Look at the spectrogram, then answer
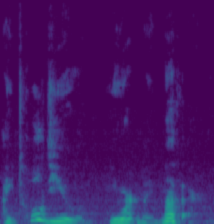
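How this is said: A long pause follows 'I told you', then pitch rises. "there's this big pause between I told you and I go up"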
